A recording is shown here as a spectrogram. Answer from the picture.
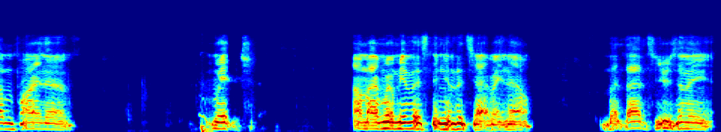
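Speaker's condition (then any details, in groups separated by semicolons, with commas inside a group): Traumatic brain injury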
